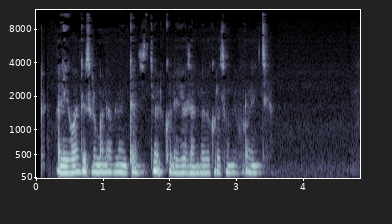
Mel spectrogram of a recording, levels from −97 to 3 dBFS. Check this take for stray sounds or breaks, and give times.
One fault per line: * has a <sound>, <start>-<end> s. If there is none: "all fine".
all fine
